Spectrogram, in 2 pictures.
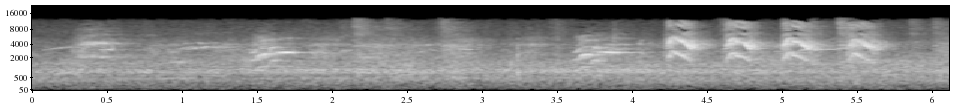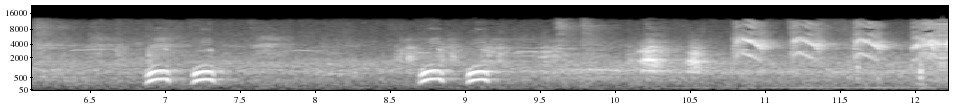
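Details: Rex, a captive barking owl at a bird sanctuary in Apple Tree Creek, Queensland, gives two doubled, dog-like 'wook-wook' barks, low and abrupt, amid busy high chirps and squawks from other birds.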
